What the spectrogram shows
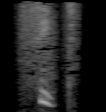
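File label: "seat", English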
